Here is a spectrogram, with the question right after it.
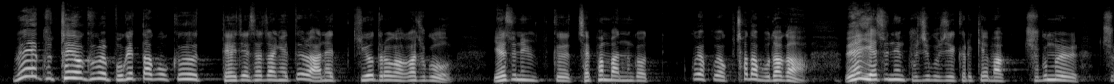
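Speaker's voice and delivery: ordinary delivery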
